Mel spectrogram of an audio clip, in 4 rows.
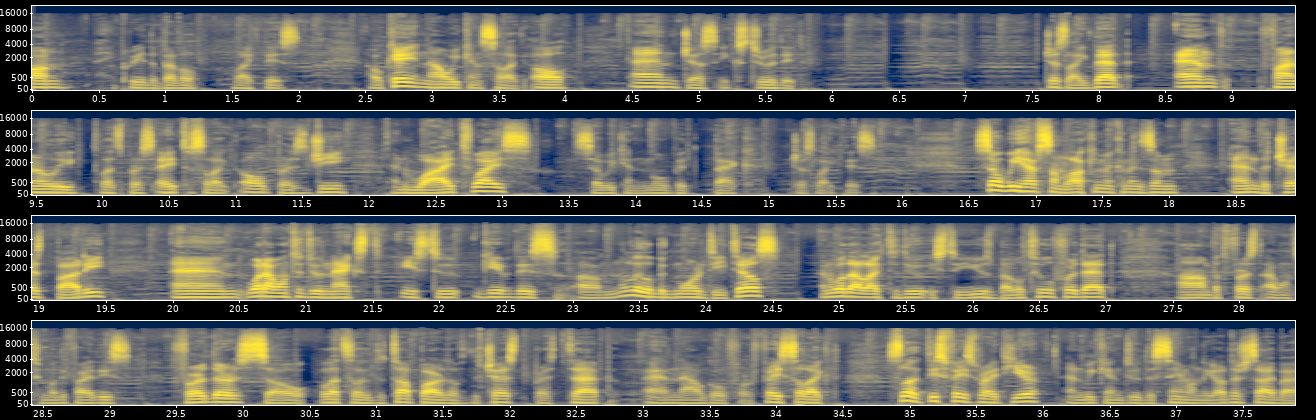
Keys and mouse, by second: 0.9 click, 1.3 middle click, 2.0 a, 3.1 a, 4.4 e, 7.5 click, 9.9 a, 11.5 g, 12.0 y, 12.6 y, 15.5 click, 15.7-16.8 middle drag, 16.9 Tab, 17.2-17.6 middle drag, 18.1-18.4 middle drag, 18.7 shift+middle click, 28.3 click, 31.7 Tab, 33.5 click, 34.2 click, 35.8 middle click, 36.6 shift+click.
